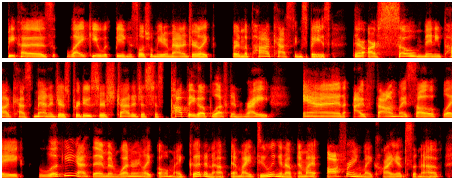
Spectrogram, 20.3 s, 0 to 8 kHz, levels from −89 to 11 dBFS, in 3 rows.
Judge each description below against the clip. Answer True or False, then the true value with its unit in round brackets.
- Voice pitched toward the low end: False (170 Hz)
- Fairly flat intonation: False (3.3 semitones)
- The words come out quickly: False (165 wpm)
